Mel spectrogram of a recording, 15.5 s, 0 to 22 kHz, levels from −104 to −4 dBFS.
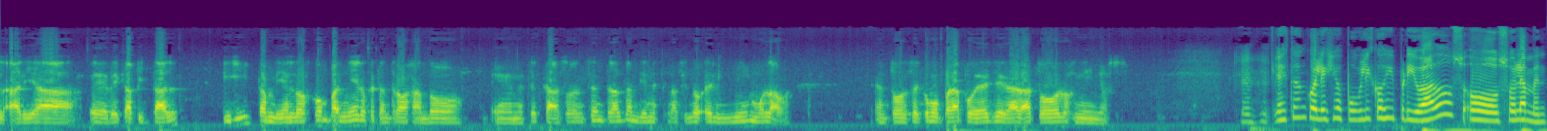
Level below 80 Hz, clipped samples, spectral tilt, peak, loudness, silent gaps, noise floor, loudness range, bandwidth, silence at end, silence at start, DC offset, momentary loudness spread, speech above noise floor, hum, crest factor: -50 dBFS; under 0.1%; -5 dB/octave; -4 dBFS; -17 LUFS; none; -52 dBFS; 4 LU; 11 kHz; 0 s; 0 s; under 0.1%; 12 LU; 35 dB; none; 14 dB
